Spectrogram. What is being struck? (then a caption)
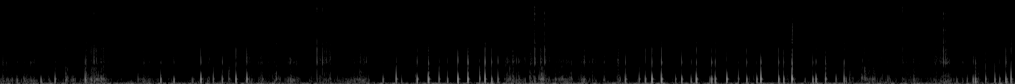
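Cork coaster. A thin, solid, square cork coaster held in the hands is scratched with short fingernails. It makes a quiet, dense run of short, dry scratching strokes that are mostly low and muffled with little brightness, and each stroke stops almost instantly with no ring.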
